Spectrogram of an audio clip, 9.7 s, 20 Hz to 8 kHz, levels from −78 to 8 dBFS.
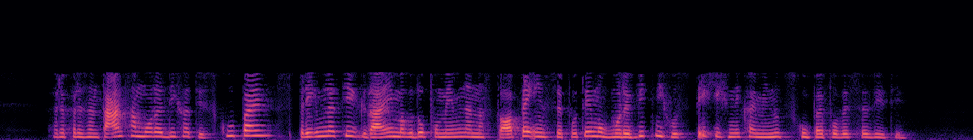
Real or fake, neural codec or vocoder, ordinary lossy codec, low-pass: fake; codec, 24 kHz, 0.9 kbps, DualCodec; AAC, 16 kbps; 7.2 kHz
